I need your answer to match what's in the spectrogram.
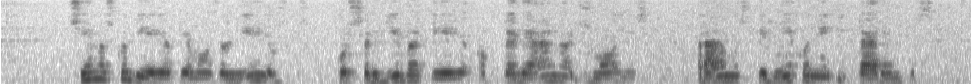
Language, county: Lithuanian, Kaunas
